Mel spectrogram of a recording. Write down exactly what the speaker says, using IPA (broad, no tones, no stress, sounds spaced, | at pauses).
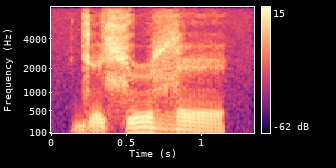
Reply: ɡʲ e ɕ ʉ ɮ e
